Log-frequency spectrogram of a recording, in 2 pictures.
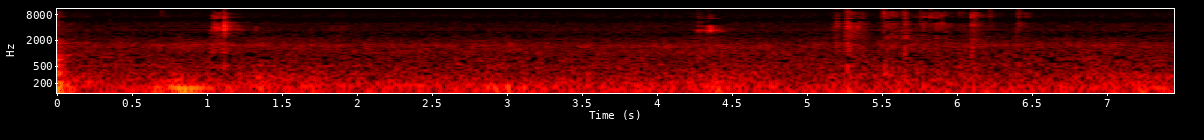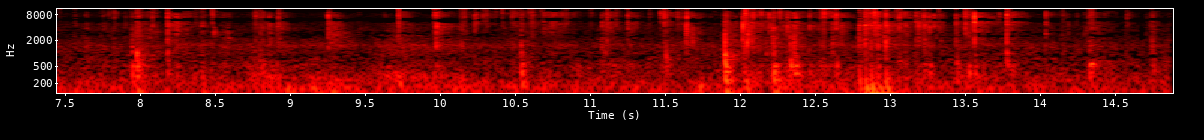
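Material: Soap.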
